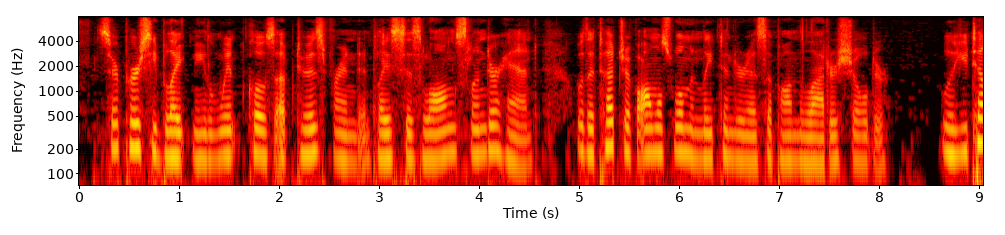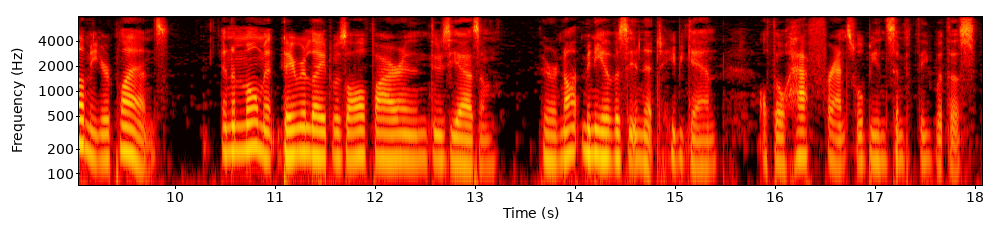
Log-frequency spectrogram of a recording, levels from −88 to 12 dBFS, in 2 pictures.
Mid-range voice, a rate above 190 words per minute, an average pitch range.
Yes: medium, 155 Hz; average, 200 wpm; average, 3.1 semitones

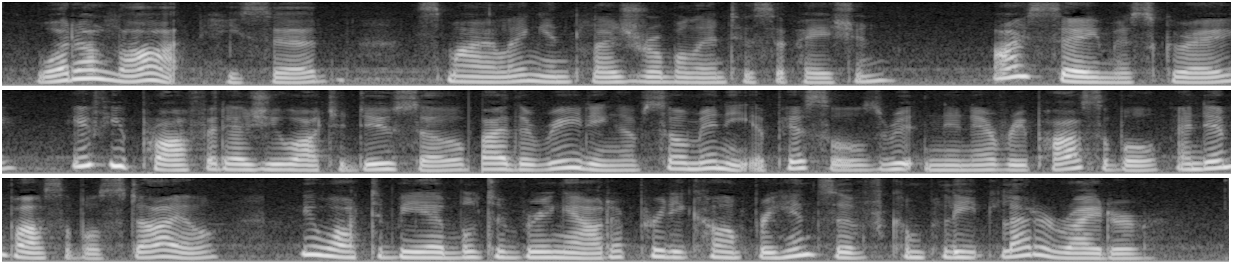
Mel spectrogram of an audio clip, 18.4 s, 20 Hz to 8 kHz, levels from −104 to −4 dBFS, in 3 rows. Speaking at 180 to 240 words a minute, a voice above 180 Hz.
No: average, 160 wpm; high, 190 Hz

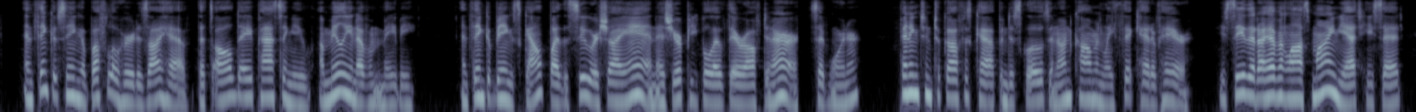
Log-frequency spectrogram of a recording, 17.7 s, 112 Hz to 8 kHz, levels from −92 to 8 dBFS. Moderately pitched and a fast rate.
Yes: medium, 180 Hz; fast, 210 wpm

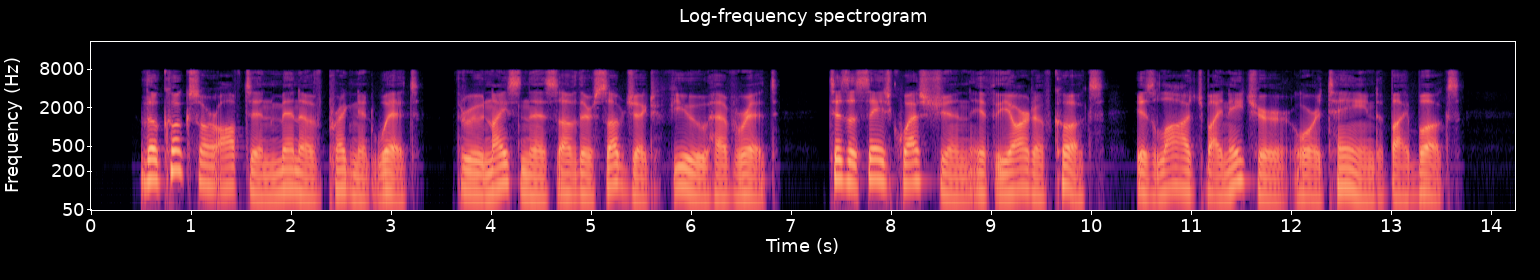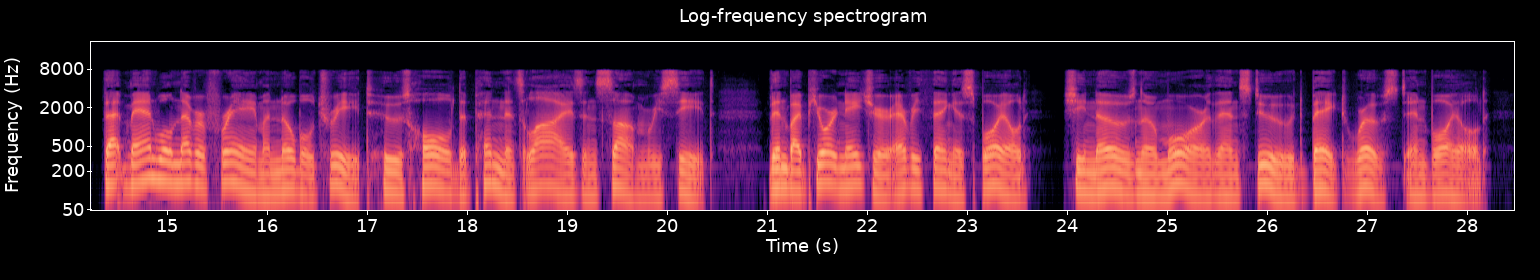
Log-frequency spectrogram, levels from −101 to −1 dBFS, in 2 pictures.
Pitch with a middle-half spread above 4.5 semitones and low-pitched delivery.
Yes: average, 4.9 semitones; low, 100 Hz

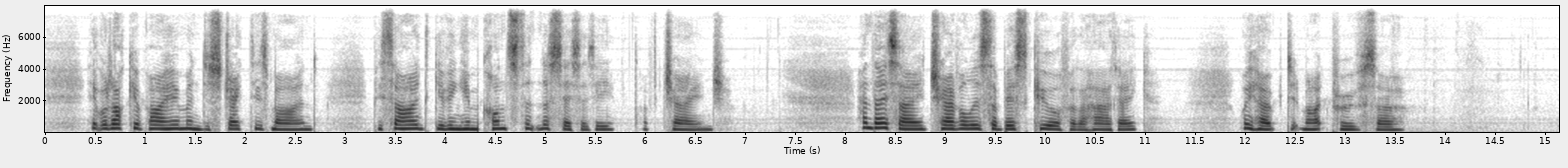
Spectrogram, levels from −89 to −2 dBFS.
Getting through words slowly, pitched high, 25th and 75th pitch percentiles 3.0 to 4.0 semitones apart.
Yes: slow, 130 wpm; high, 220 Hz; average, 3.5 semitones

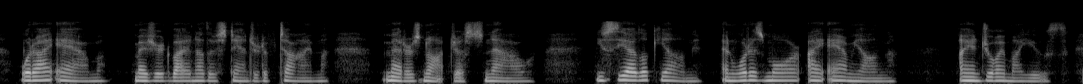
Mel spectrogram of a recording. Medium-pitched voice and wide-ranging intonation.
No: medium, 165 Hz; average, 2.8 semitones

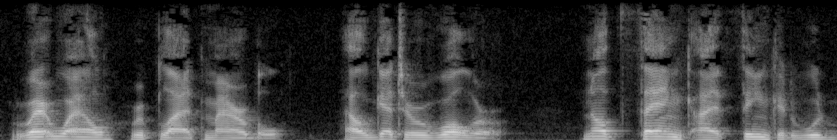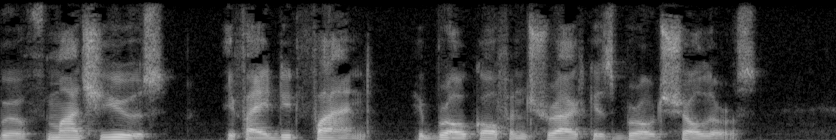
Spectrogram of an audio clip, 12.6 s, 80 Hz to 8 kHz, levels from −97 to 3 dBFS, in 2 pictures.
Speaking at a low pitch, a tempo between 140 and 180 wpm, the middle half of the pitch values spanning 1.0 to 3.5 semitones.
Yes: low, 120 Hz; average, 150 wpm; average, 2.7 semitones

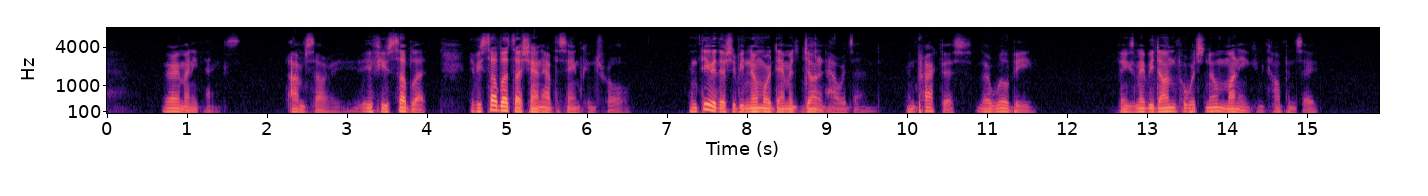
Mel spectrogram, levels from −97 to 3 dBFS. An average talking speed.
Yes: average, 170 wpm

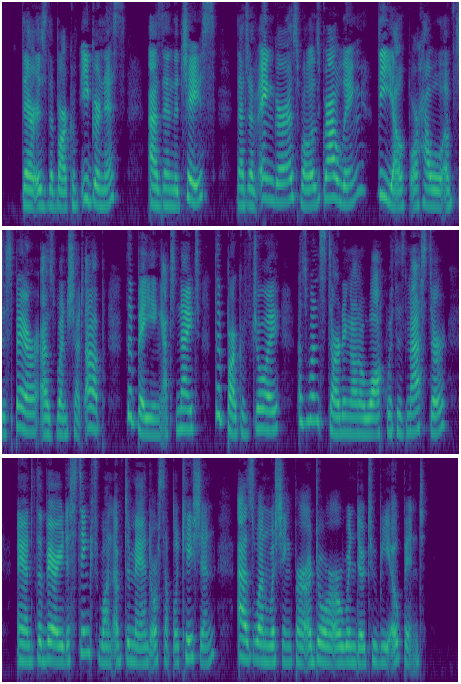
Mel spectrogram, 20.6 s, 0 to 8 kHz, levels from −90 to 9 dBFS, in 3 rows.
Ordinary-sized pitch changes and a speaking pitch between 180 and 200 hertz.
Yes: average, 4.0 semitones; high, 190 Hz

